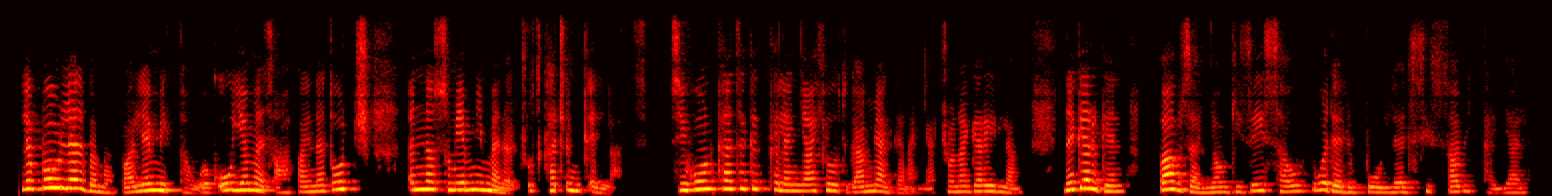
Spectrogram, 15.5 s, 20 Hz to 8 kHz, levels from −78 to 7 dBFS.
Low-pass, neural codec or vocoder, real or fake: 7.2 kHz; none; real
